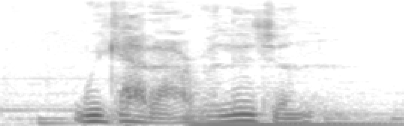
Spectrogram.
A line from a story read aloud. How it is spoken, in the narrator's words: whispered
